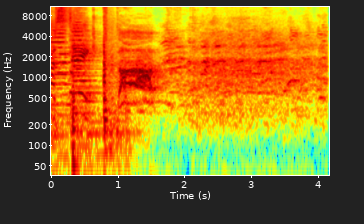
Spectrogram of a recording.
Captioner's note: George gasps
